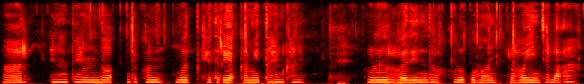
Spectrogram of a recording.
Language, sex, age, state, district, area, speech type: Santali, female, 30-45, Jharkhand, Seraikela Kharsawan, rural, spontaneous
